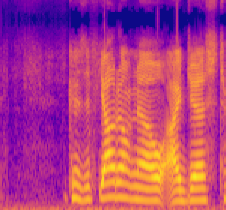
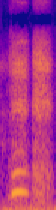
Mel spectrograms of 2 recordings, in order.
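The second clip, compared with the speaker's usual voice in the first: mock sobbing gasp; 10 semitones higher, 14 dB quieter than usual. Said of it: "He's like".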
